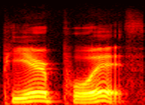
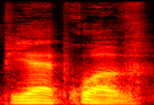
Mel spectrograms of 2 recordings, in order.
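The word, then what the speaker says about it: Pierre Poivre: tricked terrible then in 1770 a frenchman named pierre poith that's pronounced pierre puev which is ironic because it means pepper and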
